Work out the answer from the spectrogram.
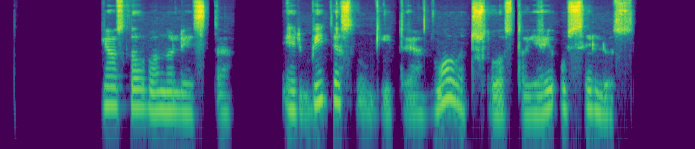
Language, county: Lithuanian, Vilnius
